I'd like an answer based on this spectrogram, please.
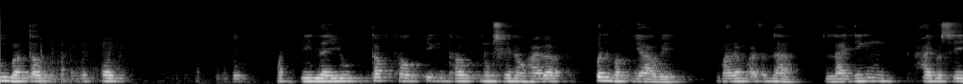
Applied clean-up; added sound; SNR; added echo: neural mask model DeepFilterNet 3.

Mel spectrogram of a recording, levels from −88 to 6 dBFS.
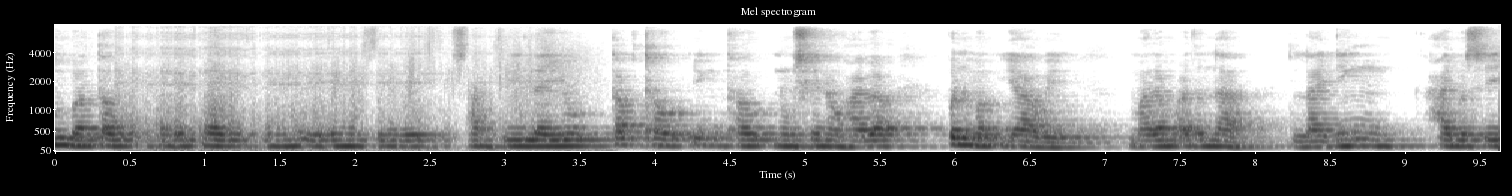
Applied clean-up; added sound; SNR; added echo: neural separator model SepFormer DNS4.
